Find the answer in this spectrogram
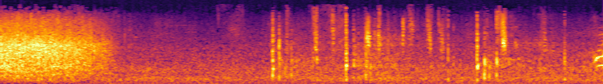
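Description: Crowd applause dying away over the first second, then a quiet hard tennis court with a scattered run of light taps: a tennis ball being bounced and footsteps on the court.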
